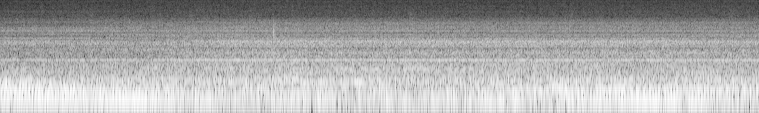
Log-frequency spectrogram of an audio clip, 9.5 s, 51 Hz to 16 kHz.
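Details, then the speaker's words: Fluke 199C Scopemeter cooling fan after replacement and servicing (before, it made a rubbing, bumping, ticking sound), run from a bench power supply: only a soft steady air whir with a faint constant tone, no vibration or ticking; fan quiet. "probably hear just kind of a worring sound from the air but all that vibration and other noises are completely taken care of"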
